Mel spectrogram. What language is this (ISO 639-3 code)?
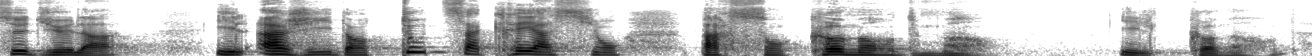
fra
